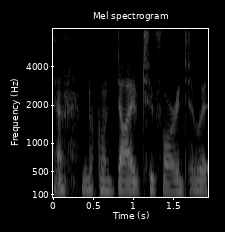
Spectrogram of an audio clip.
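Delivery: ordinary talk, nothing marked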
